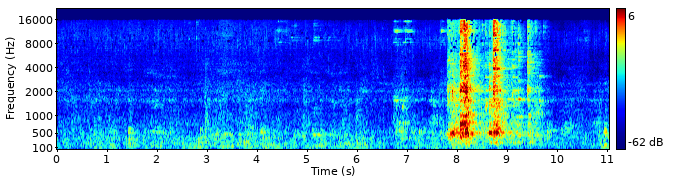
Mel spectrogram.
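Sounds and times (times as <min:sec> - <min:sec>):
metal cookware clattering: 0:06.8 - 0:09.9.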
